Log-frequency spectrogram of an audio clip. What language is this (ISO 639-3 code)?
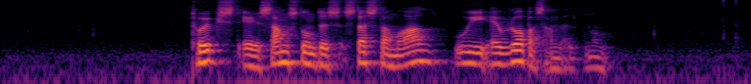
fao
